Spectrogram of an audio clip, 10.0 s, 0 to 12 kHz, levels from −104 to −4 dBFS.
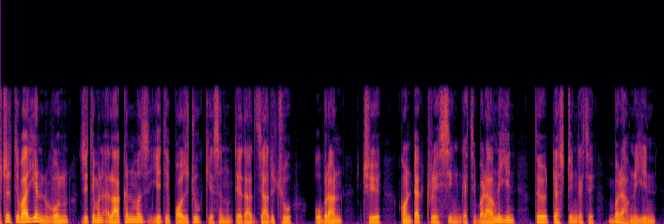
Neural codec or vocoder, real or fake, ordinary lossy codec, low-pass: none; real; none; 7.2 kHz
